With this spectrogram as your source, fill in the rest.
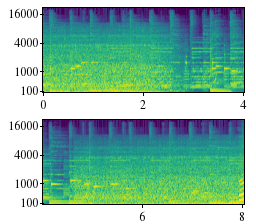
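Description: Truck reversing beeps ring out in a steady repeating pattern over a rumbling engine, with a brief lull midway and a bulldozer working nearby.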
